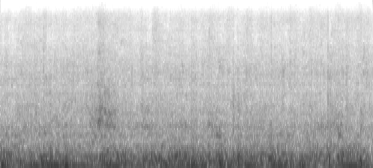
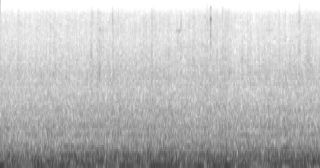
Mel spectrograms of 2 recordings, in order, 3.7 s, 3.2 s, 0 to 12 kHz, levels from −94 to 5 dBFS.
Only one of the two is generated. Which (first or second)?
first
